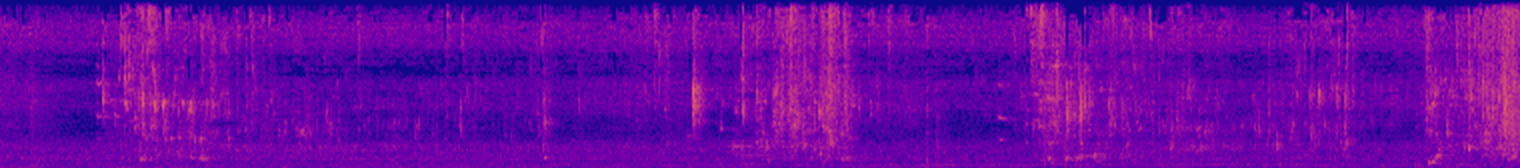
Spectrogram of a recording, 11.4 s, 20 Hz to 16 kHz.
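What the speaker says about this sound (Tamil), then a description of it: "ஃபஸ்ட்டு நம்ம 2 கிளாஸ் தண்ணி ஊற்றிக்கலாம்." Water poured into a cooking pot for ragi balls in a South Indian home kitchen, a steady trickling and dripping stream running close by for several seconds with no talk.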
